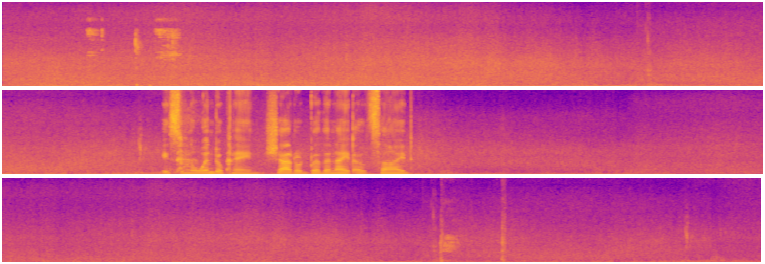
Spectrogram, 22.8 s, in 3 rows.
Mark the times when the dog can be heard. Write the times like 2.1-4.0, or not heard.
not heard.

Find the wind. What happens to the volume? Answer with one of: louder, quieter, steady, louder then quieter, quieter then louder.
quieter.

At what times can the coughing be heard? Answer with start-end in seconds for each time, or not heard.
0.8-1.8, 9.3-10.1, 19.6-20.3.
